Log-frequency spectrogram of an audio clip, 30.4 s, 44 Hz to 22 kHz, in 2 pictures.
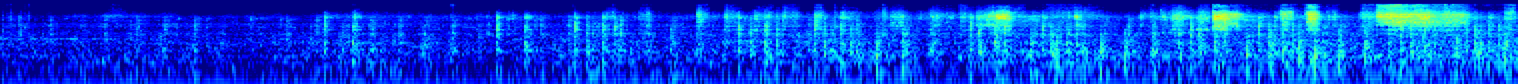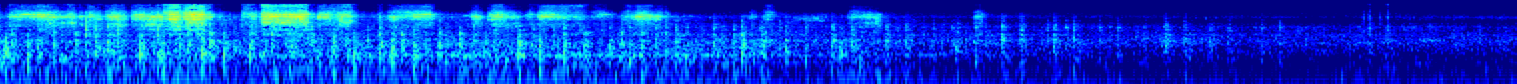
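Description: Tobu 100 series Spacia electric limited express train departing and running past, its wheels clacking over the rail joints. The sound grows louder to a peak about halfway through, with a string of sharp clacks, then fades as the train draws away.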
